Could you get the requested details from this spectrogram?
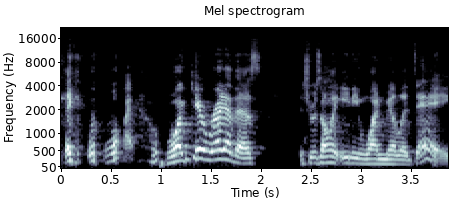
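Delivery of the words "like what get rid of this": mock yelling, very high and very drawn out. Retelling how a mother on the phone yelled at the speaker: retelling her yelling. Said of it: "She's like yelling at me".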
